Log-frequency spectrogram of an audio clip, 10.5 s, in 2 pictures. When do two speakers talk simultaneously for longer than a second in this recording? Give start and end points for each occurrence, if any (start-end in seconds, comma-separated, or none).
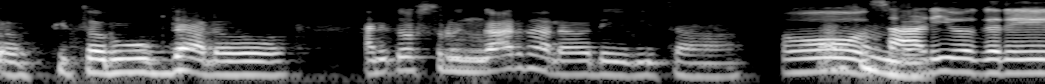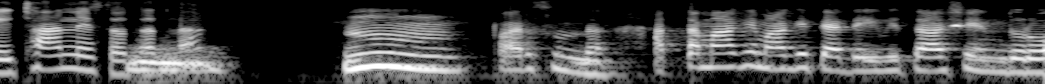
none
